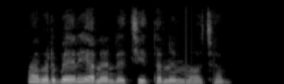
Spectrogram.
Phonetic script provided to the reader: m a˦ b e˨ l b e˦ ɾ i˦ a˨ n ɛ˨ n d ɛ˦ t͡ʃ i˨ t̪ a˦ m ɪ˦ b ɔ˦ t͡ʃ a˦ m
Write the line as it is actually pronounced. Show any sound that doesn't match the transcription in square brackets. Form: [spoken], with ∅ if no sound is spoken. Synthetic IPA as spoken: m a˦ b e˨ [ɾ] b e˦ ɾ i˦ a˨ n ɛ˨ n d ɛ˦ t͡ʃ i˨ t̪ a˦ [n] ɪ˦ [m] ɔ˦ t͡ʃ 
